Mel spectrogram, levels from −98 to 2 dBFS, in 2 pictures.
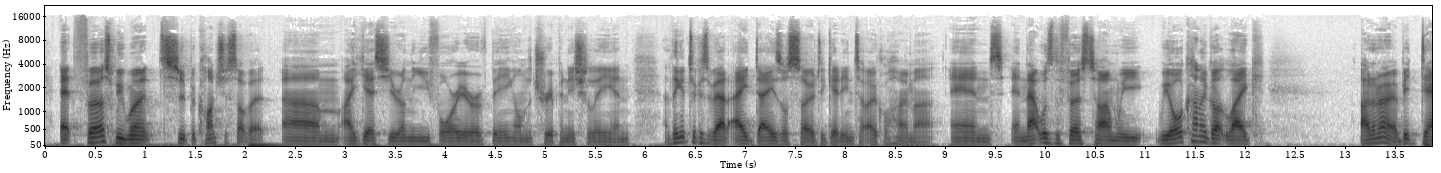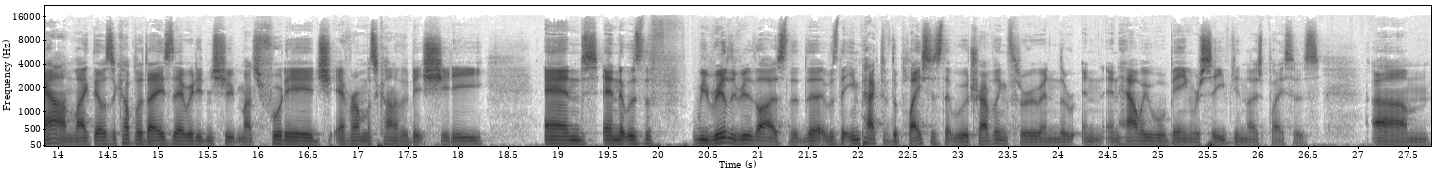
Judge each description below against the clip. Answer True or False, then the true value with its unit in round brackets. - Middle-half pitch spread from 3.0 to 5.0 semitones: True (3.3 semitones)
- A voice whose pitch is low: True (90 Hz)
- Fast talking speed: True (240 wpm)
